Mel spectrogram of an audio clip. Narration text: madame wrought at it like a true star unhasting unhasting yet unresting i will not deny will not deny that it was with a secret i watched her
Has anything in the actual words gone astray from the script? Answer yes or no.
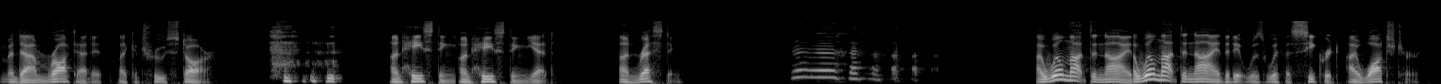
no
